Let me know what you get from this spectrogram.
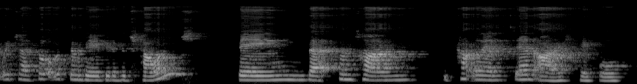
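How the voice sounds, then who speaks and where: A woman's voice: mid-range voice, bright, forceful tone. A woman in her thirties, a salon owner, giving chatty, upbeat business tips straight to a webcam in a small salon room. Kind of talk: direct-to-camera business advice. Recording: echoey room.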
